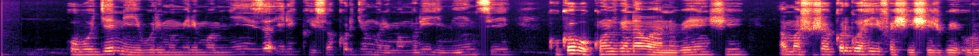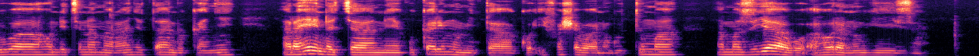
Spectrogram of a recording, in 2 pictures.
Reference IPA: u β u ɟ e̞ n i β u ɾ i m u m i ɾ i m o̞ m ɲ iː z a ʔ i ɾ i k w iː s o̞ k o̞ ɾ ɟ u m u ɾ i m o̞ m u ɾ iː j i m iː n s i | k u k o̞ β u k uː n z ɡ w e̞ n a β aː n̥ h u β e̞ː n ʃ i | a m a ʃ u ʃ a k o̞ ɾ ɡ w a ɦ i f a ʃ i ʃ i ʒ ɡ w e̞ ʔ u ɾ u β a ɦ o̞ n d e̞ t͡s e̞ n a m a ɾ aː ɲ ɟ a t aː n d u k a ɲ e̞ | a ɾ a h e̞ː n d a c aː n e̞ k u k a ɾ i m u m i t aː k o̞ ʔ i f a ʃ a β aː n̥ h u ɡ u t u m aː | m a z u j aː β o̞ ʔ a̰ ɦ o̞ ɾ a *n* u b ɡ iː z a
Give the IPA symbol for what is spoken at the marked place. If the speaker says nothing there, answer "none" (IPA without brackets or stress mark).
n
